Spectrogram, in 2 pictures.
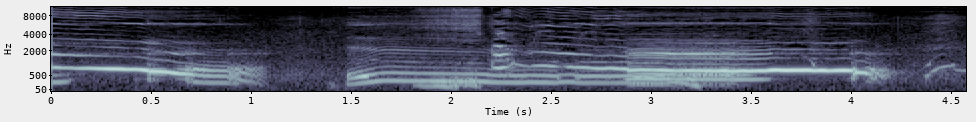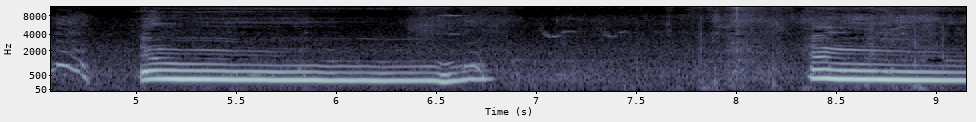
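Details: Patterdale Terrier singing in long, wavering howls, some with yelping, broken onsets, held notes gliding slightly up or down, with quiet gaps of one to two seconds between phrases.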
